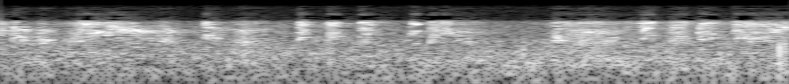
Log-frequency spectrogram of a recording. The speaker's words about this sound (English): Is that a squirrel? Yes, it's a squirrel. It sounds like a monkey. Get a load of him, a monkey. Sounds like a monkey to me, too. Have we got monkeys in this tree?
